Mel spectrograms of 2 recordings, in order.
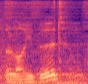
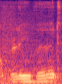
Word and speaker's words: Bleubird: Track 6 was G's on the TGVs by Bleubird, Bleubird, from Florida, but it's spelled B-L-E-U as opposed to U-E.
